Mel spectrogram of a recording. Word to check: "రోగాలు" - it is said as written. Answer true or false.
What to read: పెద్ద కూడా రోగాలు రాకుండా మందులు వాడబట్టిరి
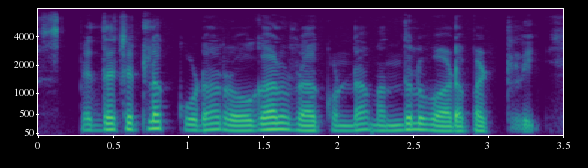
true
